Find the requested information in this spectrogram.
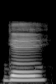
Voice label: "ghe1", Taiwanese syllable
